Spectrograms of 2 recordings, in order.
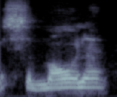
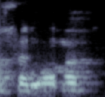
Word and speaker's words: Sonoma: you know, I went from Simona, am I pronouncing it right? Sonona. Oh, Sonoma.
